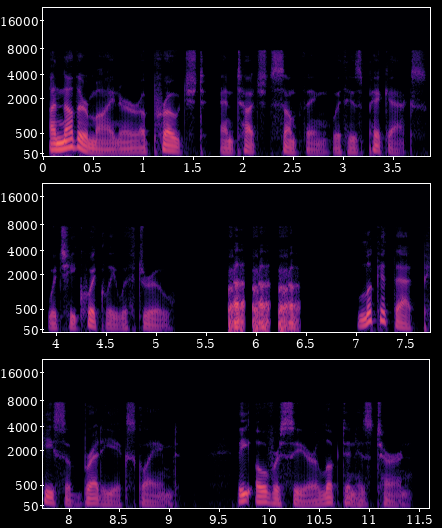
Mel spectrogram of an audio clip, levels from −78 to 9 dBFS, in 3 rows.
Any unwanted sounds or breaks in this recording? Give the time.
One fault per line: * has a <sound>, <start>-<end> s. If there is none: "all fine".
* has a laugh, 5.7-6.4 s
